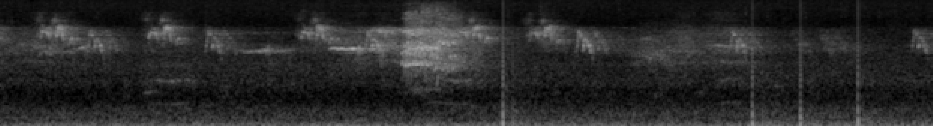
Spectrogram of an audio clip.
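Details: Three juvenile Eurasian magpies at a webcam feeder in Madrid's Retiro park garden, the less developed pair begging from the third. Grating, noisy chatter in quick bursts, one louder harsh screech mid-way, with faint clicks and background hum.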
